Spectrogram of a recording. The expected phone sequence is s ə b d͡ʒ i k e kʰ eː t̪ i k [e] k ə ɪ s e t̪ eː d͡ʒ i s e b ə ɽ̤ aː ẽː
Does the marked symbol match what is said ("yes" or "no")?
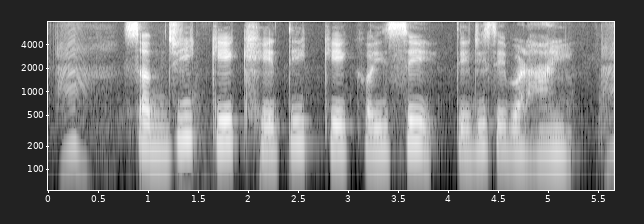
yes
